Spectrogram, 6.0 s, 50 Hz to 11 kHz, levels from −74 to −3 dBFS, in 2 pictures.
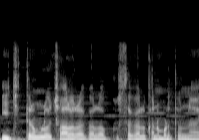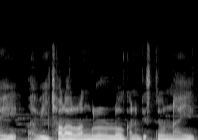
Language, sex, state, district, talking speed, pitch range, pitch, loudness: Telugu, male, Telangana, Hyderabad, 100 wpm, 95-105 Hz, 95 Hz, -19 LUFS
